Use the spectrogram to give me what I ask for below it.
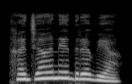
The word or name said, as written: ಖಜಾನೆದ್ರವ್ಯ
